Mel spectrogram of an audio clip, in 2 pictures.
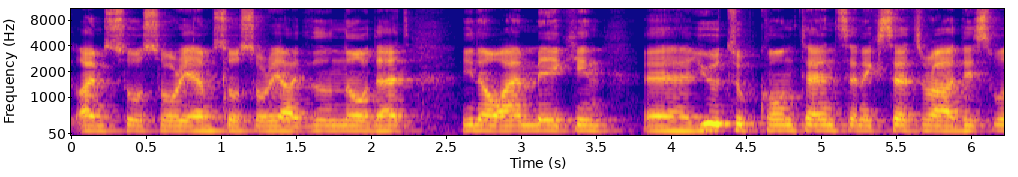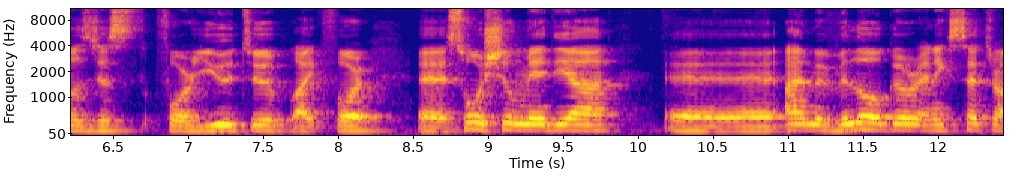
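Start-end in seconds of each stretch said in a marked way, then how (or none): none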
